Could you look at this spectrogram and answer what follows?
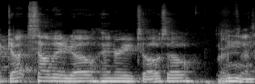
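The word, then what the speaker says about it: Henry To'oTo'o: so I my guts tell me to go Henry to Oto that's how you pronounce that name the linebacker out of Alabama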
